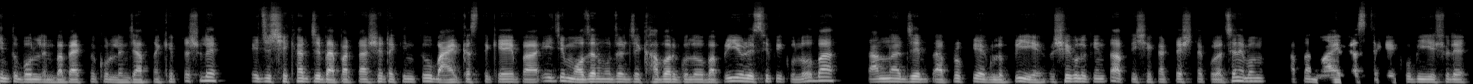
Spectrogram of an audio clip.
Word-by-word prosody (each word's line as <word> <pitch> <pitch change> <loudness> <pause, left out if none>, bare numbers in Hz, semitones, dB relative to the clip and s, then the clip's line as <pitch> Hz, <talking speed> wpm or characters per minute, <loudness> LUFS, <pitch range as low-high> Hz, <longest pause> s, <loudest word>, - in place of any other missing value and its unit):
কিন্তু 135 -2 -1
বললেন 115 -2 0
বা 105 - +3
ব্যক্ত 110 +1 +4
করলেন 110 -4 -4
যে 110 - 0
আপনার 105 +1 -9
ক্ষেত্রে 125 +4 -7
আসলে 175 0 +1 0.4
এই - - -1
যে - - +2
শেখার 140 +1 +1
যে 135 - +5
ব্যাপারটা 115 +2 +3
সেটা 125 -2 -1
কিন্তু 130 +2 -5
মায়ের 105 +1 +6
কাছ 120 -1 -1
থেকে 120 -1 0 0.2
বা 115 - +4 0.2
এই 155 - -2
যে 170 - +1
মজার, 120 +2 +4
মজার 125 0 -1
যে 120 - -1
খাবারগুলো 115 -1 0
বা - - +5
প্রিয় 155 +2 +3
recipe 135 +1 0
গুলো 115 +2 -4
বা 175 - +7 0.4
রান্নার 135 +2 +1
যে 130 - +6 0.2
অ্যা - - +2
প্রক্রিয়াগুলো 130 -5 -1
প্রিয়ে, 140 -6 +3 0.3
সেগুলো 145 -1 +3
কিন্তু 130 +2 -4
আপনি 120 - -10
শেখার 120 -1 -6
চেষ্টা 125 0 -1
করেছেন 165 - -1
এবং 145 0 -1 0.4
আপনার 130 - -6
মায়ের 105 +1 +2
কাছ - - +1
থেকে। - - -5
খুবই 125 -1 -3
আসলে 115 +1 -1
120 Hz, 200 wpm, -26 LUFS, 115-135 Hz, 0.4 s, বা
